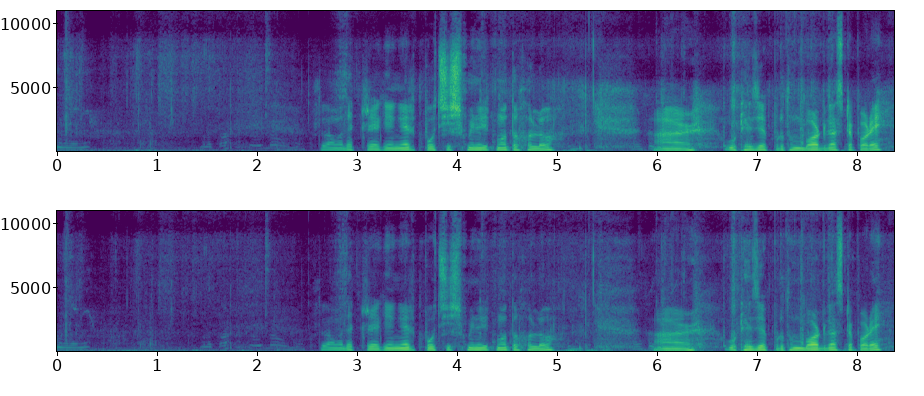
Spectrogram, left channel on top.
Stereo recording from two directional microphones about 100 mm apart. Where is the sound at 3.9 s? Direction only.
30° right (ahead or behind).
